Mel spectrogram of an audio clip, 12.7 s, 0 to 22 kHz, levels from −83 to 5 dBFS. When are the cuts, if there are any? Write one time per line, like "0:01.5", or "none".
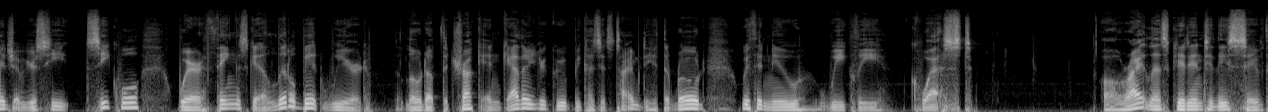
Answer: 0:11.0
